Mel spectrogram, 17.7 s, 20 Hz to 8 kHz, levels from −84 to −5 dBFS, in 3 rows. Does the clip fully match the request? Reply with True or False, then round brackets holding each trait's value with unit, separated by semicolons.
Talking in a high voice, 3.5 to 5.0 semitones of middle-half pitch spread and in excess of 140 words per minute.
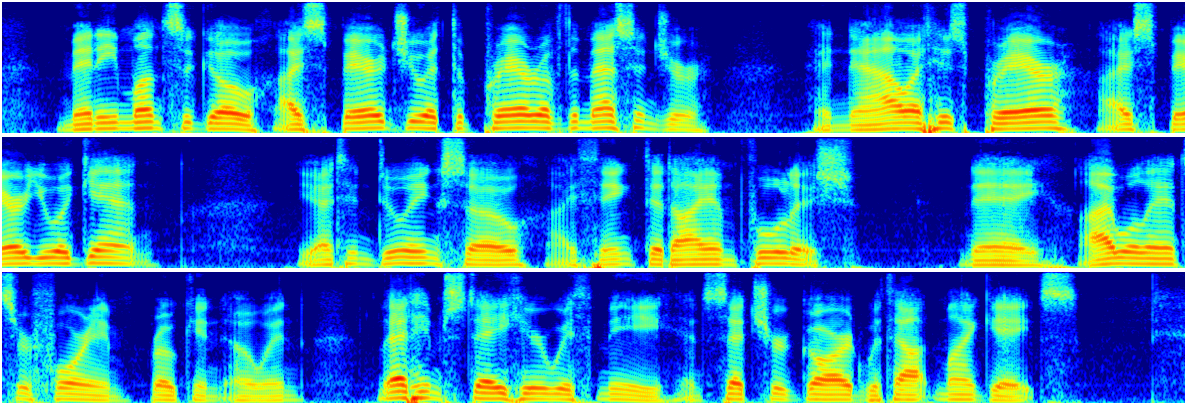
False (115 Hz; 3.8 semitones; 180 wpm)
